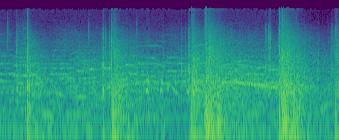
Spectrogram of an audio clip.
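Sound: fireworks exploding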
